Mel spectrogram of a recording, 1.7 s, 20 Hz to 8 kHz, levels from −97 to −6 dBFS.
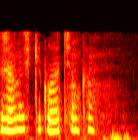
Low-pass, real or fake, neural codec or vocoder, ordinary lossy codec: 7.2 kHz; real; none; AAC, 16 kbps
